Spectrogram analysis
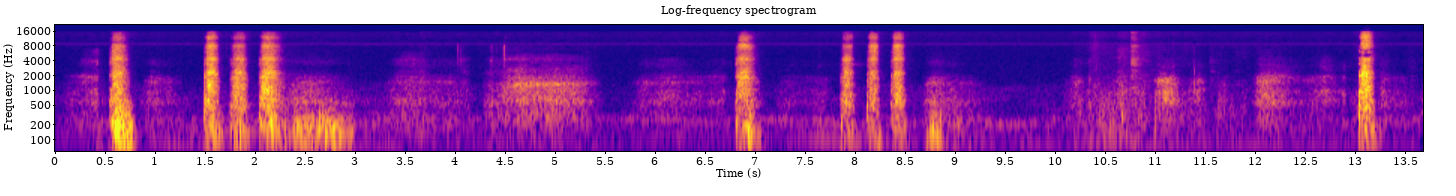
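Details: A long, deliberately induced sneezing fit of about nine sharp sneezes, some in quick clusters, with gasping inhalations and breathing between them; sneezing fit.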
